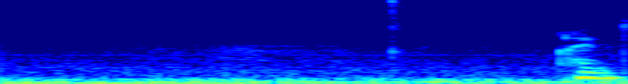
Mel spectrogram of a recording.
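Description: A single computer mouse click a little past the middle, over a low steady hum.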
